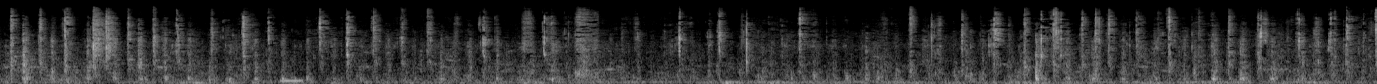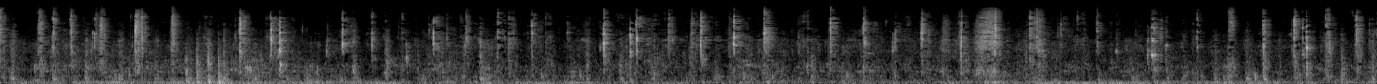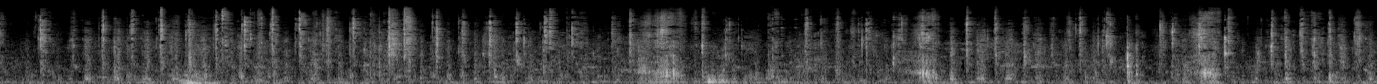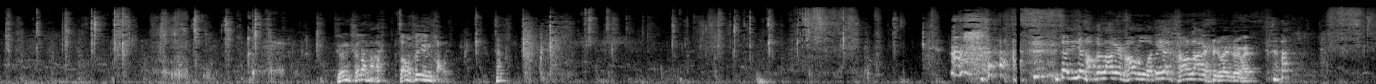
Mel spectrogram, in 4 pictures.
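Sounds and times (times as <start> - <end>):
crunchy chewing: 0.0 - 52.6.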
